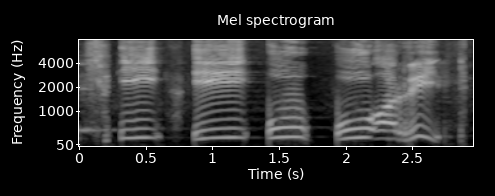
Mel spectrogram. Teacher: ई ऊ और री, इनके अंदर सबसे कम खुलता है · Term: संवृत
